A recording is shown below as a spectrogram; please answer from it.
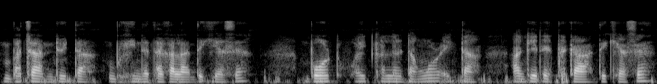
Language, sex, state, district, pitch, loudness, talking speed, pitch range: Nagamese, male, Nagaland, Kohima, 130 Hz, -21 LUFS, 145 wpm, 125-140 Hz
